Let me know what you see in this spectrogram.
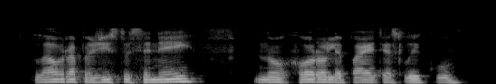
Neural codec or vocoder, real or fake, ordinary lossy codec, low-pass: none; real; Opus, 32 kbps; 5.4 kHz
